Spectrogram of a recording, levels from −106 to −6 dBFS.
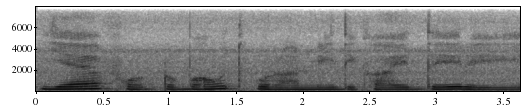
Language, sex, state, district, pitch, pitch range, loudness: Hindi, female, Uttar Pradesh, Saharanpur, 205 Hz, 195-215 Hz, -15 LUFS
